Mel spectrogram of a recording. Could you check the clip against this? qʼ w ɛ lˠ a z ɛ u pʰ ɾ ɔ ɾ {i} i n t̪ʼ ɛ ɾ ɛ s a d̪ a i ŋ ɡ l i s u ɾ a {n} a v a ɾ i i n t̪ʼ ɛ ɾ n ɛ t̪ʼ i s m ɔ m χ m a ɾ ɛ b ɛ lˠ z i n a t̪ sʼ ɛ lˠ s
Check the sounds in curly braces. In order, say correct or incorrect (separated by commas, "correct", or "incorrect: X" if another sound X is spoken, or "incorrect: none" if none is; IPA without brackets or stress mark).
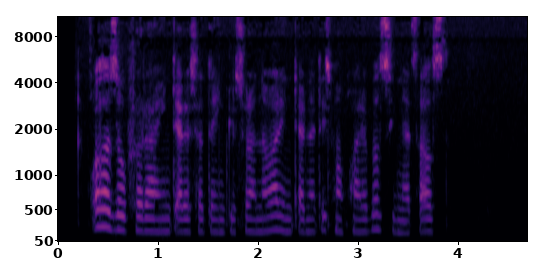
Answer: incorrect: a, correct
